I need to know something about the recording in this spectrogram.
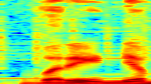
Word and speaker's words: वरेण्यम: तत्सवितुर्वरेण्यम में सवितुर में वी पर जोर, वरेण्यम में रे पर उद्दात।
